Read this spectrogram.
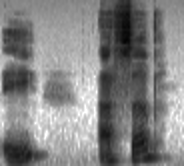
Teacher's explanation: It has a short vowel sound in front that we normally de-stress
